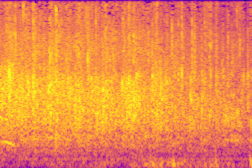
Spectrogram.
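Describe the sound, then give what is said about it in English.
A crowd of people clapping their hands together, a dense, steady wash of applause that stays loud and even throughout, with no voices rising above it. “Come on, clap your hands and rejoice and say, I will receive eternal life from Him.”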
